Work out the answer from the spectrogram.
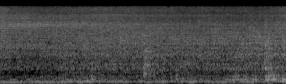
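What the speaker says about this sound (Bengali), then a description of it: "ভালো করে কষিয়ে নেব" A masala for a mustard fish curry sautés in a pan with a splash of water, a dense, steady hiss and crackle close by, with faint stirring scrapes and no speech.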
